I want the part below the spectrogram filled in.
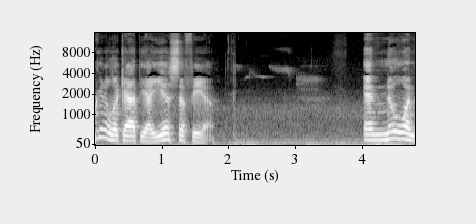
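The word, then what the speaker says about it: Hagia Sophia: Italy then we're going to look at the Ayasofya and no one pronounces the name of this church correctly you'll hear it all sorts of different ways but it is officially ieo Sophia the name translates into holy wisdom the church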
